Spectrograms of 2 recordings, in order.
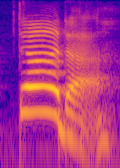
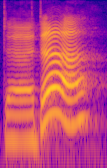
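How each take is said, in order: First: Da DA, slow with the second beat strong; slow da DA, stress at the end. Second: First DA louder and higher; DA da, first beat strong; stress on first da. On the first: Teacher contrasting the second-beat rhythm. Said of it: "or da da". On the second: Teacher showing stress on the first beat. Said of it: "You either hear". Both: Shown as a demonstration.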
